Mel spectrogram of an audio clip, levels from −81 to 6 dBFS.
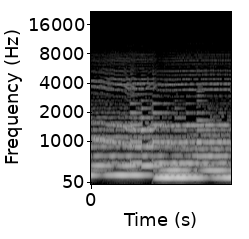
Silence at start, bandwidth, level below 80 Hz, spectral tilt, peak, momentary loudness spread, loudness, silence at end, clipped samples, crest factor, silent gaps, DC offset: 0 s; 7.6 kHz; -72 dBFS; -8.5 dB/octave; -6 dBFS; 5 LU; -20 LUFS; 0 s; under 0.1%; 12 dB; none; under 0.1%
